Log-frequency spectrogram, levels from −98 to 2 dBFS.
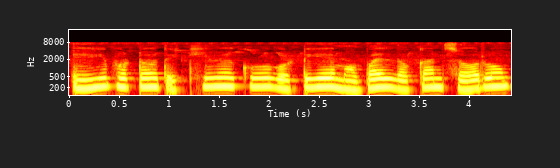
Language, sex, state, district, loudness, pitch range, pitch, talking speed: Odia, female, Odisha, Malkangiri, -15 LUFS, 195-220 Hz, 215 Hz, 110 wpm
